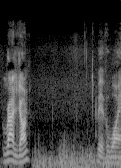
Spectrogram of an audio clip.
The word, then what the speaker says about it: Rallon: new orbear rarely on in english it looks like ralon but in spanish it's rajon a bit of a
